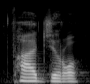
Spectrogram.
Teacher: جیم کا کلکلا کر کے روا کو پر کر کے پڑھنا ہے. سلام ہی حتی مطلع الفجر.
